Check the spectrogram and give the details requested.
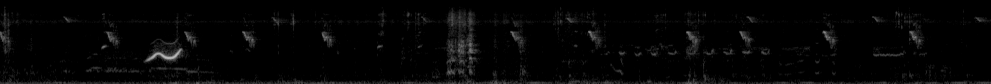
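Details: Tame sooty-headed bulbul utters one loud, wavering, looping whistle, followed by a steady series of faint, short, high ticking notes repeated roughly every half second.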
